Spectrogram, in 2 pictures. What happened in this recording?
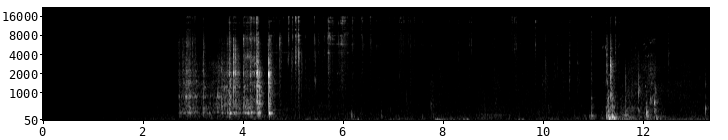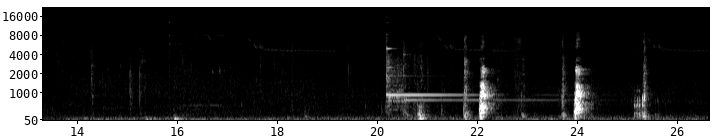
I pick up keys from a table and open the main door to my home. From outside, I ring the bell, which our dogs do not find amusing.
